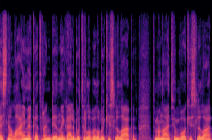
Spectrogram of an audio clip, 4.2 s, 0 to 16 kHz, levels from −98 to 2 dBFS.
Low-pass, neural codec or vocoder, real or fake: 14.4 kHz; none; real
